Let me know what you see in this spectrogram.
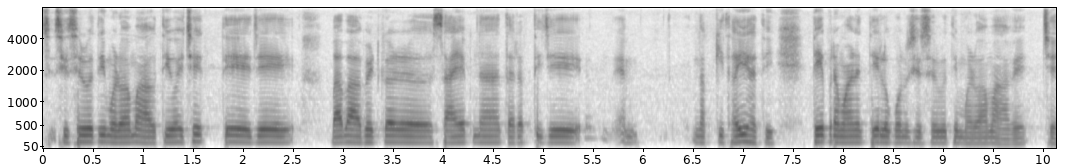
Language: Gujarati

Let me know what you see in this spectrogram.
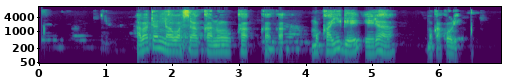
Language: Ganda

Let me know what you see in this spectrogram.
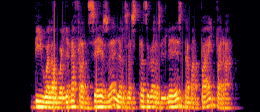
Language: Catalan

